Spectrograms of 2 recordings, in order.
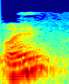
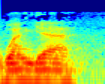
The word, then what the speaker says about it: oán: Người do oán mà, cái chữ đó đúng là chữ oán, nhưng mà người gia người Việt mình đọc làm sao thành quan gia, quan nha, chứ không phải là oán, oán mới đúng.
